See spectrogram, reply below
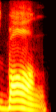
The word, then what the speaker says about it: Wang: His name is spelled Wang. It's not Wang. It's Vong.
